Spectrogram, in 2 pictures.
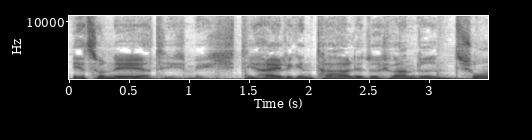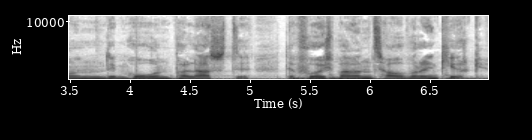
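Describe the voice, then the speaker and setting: A male actor playing a seafaring Greek hero who recounts his wanderings in solemn, measured epic verse for radio, in a deliberate declamatory way with pauses. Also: fairly high pitch, flat delivery, over music. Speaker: actor reciting as narrator.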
